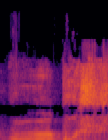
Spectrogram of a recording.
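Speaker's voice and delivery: noise of a market crashing; imitated market crash. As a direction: make the sound of something crashing down. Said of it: "I think the market going".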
